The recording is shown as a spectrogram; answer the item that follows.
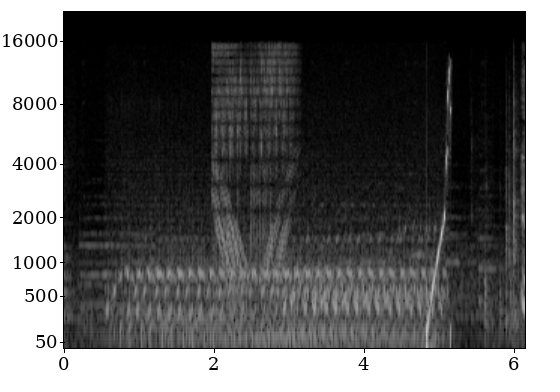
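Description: Cartoon ray-gun sound effect: a fast pulsing electronic warble with falling zaps a couple of seconds in, ending in a sharp rising whistle near the end as the ray hits.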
